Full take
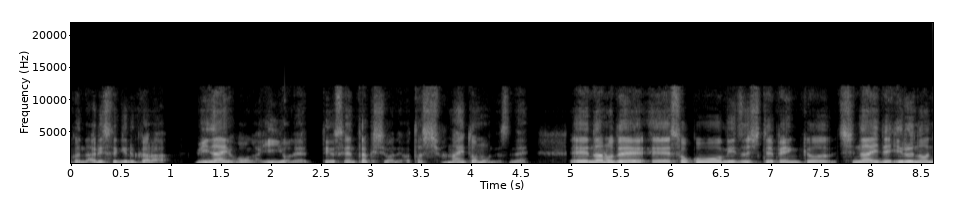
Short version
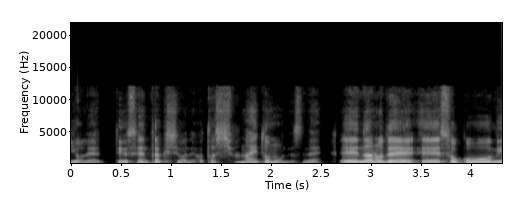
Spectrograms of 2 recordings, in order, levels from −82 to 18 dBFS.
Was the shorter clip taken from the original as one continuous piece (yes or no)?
no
